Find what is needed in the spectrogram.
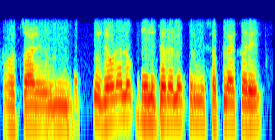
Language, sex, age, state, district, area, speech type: Marathi, male, 18-30, Maharashtra, Nanded, rural, conversation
